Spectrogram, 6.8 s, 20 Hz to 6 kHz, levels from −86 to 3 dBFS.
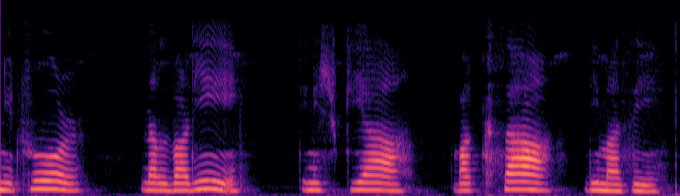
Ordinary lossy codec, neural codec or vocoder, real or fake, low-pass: none; none; real; 5.4 kHz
